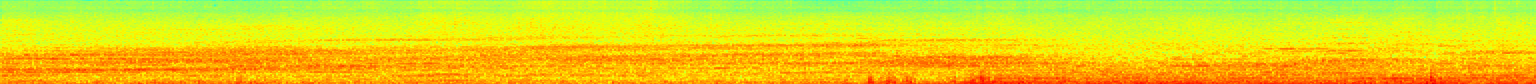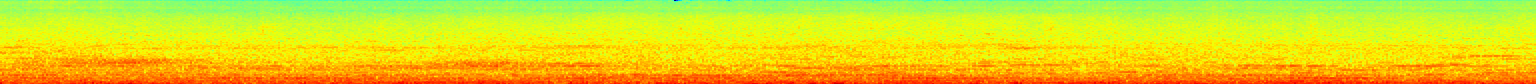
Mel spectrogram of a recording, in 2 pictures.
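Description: Walking ambience picked up by an action camera's microphone: a steady background murmur, then from about eight seconds in a strong, uneven low rumble from wind or handling on the microphone as it is carried.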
